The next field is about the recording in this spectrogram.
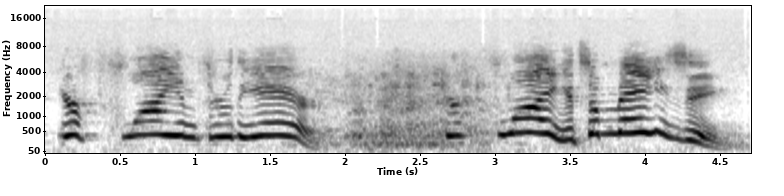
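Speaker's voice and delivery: high, slow, awestruck; amazed. Real, not acted. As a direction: marvel at the miracle of flight. Marveling at flight.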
